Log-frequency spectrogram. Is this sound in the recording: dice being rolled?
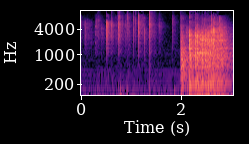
yes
